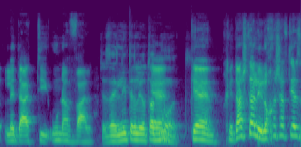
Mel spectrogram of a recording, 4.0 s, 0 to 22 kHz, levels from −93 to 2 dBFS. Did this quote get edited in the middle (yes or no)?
yes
